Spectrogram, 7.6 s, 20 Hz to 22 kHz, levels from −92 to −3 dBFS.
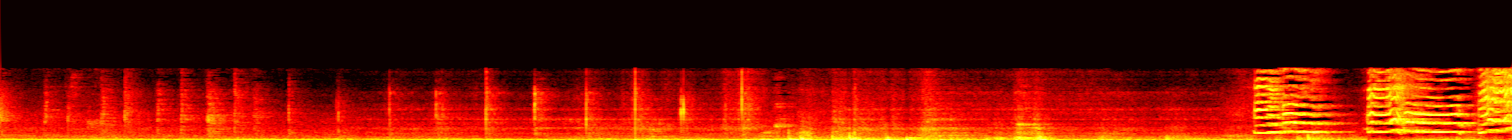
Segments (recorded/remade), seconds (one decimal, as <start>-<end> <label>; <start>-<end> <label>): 0.0-1.8 recorded; 1.8-3.8 remade; 3.8-4.2 recorded; 4.2-6.1 remade; 6.1-7.6 recorded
